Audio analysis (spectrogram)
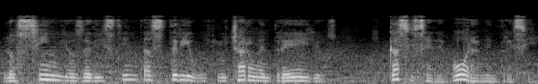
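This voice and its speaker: A man's voice: a little high, unhurried, music in the background. A man narrating a radio novel in a scripted, dramatic storytelling style.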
